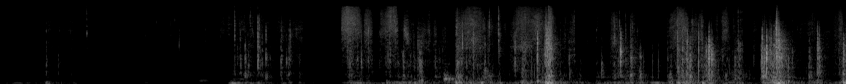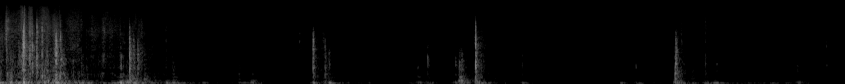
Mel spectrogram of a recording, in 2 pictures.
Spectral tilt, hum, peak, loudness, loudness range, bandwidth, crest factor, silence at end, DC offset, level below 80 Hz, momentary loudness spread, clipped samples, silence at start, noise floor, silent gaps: -2 dB/octave; none; -10 dBFS; -38 LUFS; 15 LU; 16.5 kHz; 32 dB; 0.45 s; under 0.1%; -52 dBFS; 25 LU; under 0.1%; 0.45 s; -87 dBFS; none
